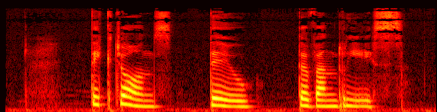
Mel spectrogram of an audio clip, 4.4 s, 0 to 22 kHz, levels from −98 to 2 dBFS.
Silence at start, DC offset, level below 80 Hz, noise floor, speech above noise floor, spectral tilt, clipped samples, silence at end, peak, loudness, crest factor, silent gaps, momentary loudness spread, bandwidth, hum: 0.9 s; under 0.1%; -58 dBFS; -56 dBFS; 32 dB; -4.5 dB/octave; under 0.1%; 0.35 s; -6 dBFS; -25 LUFS; 20 dB; none; 13 LU; 16.5 kHz; none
